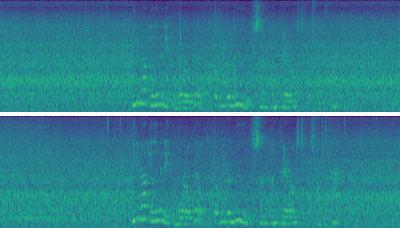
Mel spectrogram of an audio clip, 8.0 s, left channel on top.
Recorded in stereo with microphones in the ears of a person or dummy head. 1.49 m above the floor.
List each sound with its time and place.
2.6 s a man speaking: 20° right (ahead or behind), 1.2 m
